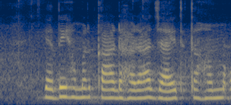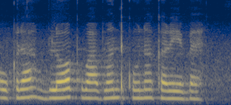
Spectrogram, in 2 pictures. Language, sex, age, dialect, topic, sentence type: Maithili, female, 18-24, Southern/Standard, banking, question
